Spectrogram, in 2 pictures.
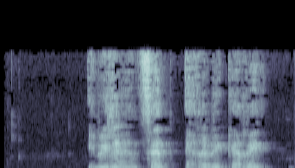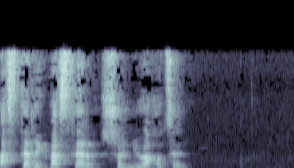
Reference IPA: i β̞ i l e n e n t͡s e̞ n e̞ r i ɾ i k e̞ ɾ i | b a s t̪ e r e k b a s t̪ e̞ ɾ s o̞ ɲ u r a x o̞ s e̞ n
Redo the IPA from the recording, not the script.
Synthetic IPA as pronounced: i β̞ i l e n i n t͡s e̞ n e̞ r i ɾ i k e̞ r i | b a s t̪ e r i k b a s t̪ e̞ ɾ s o̞ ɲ u a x o̞ t͡s e̞ n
